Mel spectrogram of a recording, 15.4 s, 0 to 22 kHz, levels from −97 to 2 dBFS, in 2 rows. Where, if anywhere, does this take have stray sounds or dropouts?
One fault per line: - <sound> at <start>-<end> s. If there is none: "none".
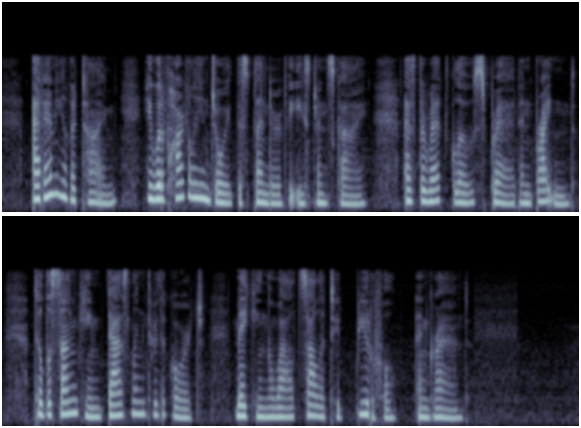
none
